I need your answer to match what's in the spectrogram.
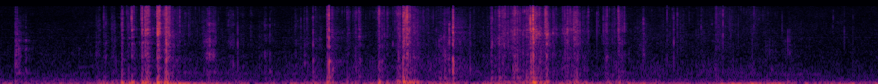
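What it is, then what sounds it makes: Dry soap being scraped. A round, solid, peach-colored dry recycled soap disc is held in one hand and scraped with a metal knife blade, peeling off curled shavings. Short, dry, crisp rasping strokes repeat with bright crackly edges over a soft low rumble, each stroke stopping abruptly with no ring.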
